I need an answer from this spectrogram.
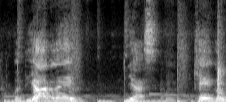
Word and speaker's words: Diaghilev: And Diaghilev, Diaghilev. That's how you say that, Diaghilev. All right. Whenever you pronounce Roja Dove's fragrance, Diaghilev, you have to put some manhood in that one, Diaghilev.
